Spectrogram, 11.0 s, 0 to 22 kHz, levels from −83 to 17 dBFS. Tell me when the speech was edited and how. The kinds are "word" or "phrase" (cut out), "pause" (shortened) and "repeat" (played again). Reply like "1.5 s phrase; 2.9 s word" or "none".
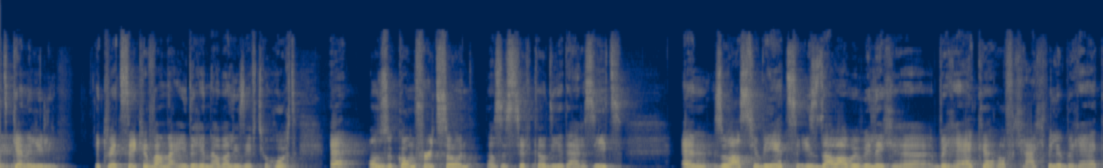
none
